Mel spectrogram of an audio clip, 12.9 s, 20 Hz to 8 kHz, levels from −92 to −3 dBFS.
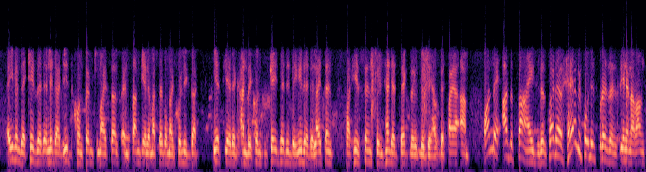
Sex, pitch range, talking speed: male, 130-165 Hz, 225 wpm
